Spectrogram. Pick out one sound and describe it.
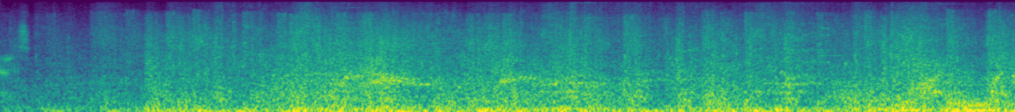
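Weapons clash and magic blasts crackle in a noisy battle.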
